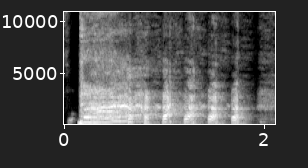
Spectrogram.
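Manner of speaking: high burst of laughter; loud laugh. Real, not acted. Host laughs at joke.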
